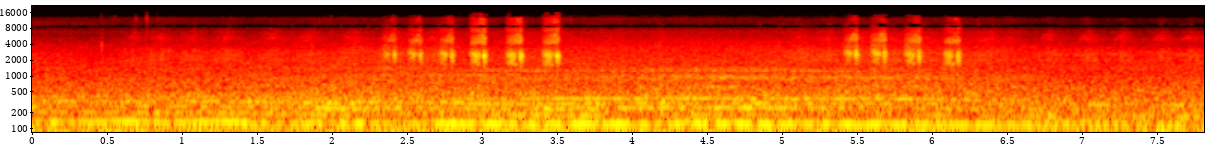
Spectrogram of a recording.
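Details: Oriental magpie calling for a mate while bathing itself with water: two rapid bursts of harsh, rasping kak notes, five then four, separated by a pause, over a continuous low hum.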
